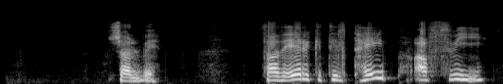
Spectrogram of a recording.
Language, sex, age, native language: Icelandic, female, 50-59, Icelandic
